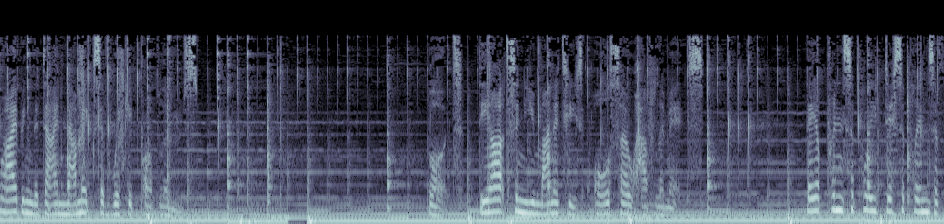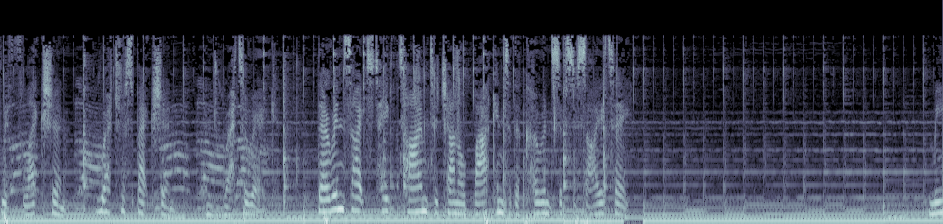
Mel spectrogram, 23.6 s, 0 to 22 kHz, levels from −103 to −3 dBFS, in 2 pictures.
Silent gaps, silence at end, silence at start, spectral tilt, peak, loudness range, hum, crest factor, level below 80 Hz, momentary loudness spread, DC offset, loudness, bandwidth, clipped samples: none; 0 s; 0 s; -5 dB/octave; -8 dBFS; 5 LU; none; 16 dB; -26 dBFS; 8 LU; 0.2%; -25 LUFS; 11.5 kHz; under 0.1%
